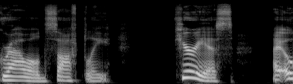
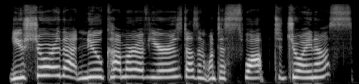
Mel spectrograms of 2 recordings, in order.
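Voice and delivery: high, loud, boastful snappish alien; 11 semitones higher, 4 dB louder than usual. A narrator's reading. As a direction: brag about your champion, snapping. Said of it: "snappish and vaguely familiar".

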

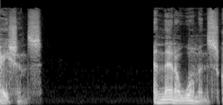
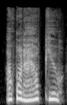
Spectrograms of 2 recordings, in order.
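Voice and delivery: very high, louder woman's voice; pleading woman; 6 dB louder, faster than usual. A narrator's reading. Freed prisoner offering to help her rescuer, pleading.

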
